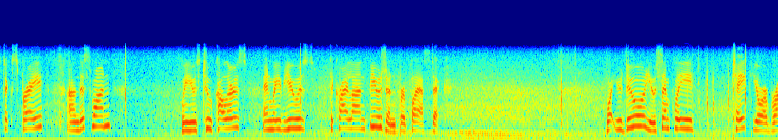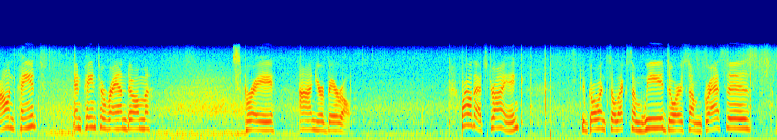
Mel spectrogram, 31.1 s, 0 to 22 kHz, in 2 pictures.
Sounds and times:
Speech: 0.0 - 2.2, 3.6 - 9.0, 12.1 - 13.9, 14.7 - 16.4, 17.0 - 18.6, 20.2 - 22.6, 24.8 - 26.0, 27.2 - 31.1.

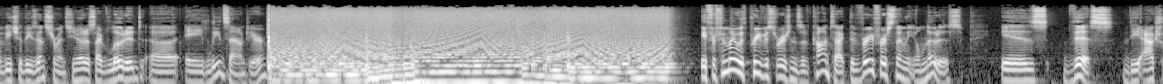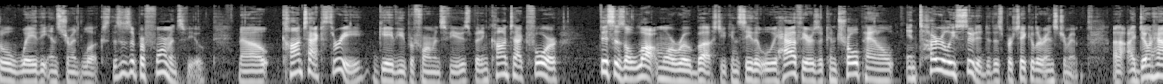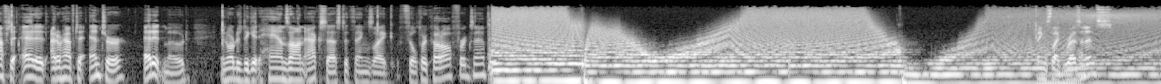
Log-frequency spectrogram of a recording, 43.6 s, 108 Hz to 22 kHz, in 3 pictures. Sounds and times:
Speech: 0.0 - 3.4, 8.8 - 35.2, 42.0 - 43.0
Drum machine: 3.4 - 8.6, 35.2 - 43.5
Sampler: 3.4 - 8.6, 35.2 - 43.5.

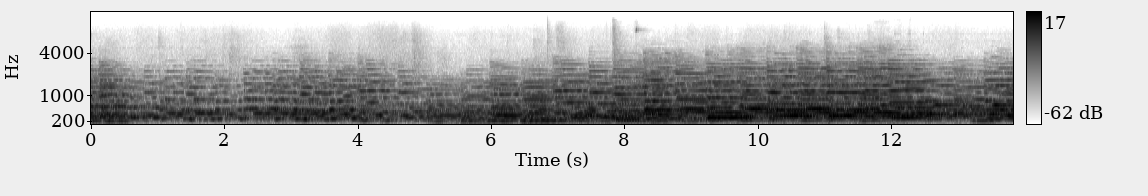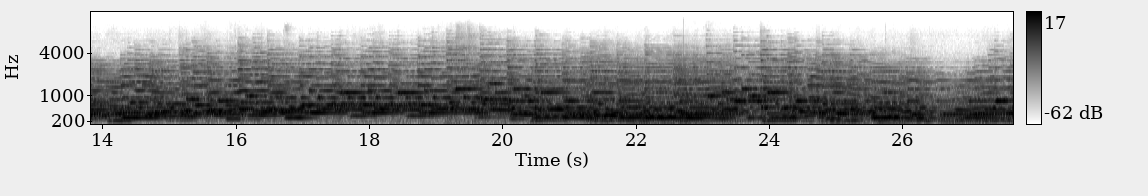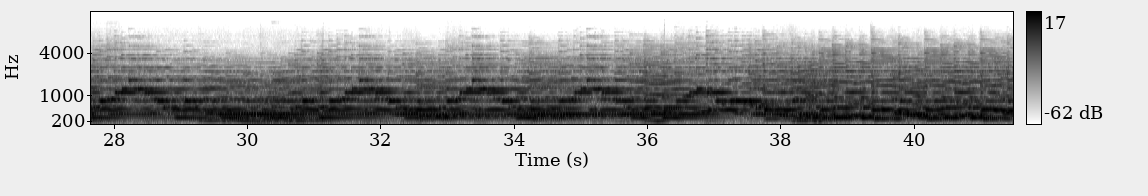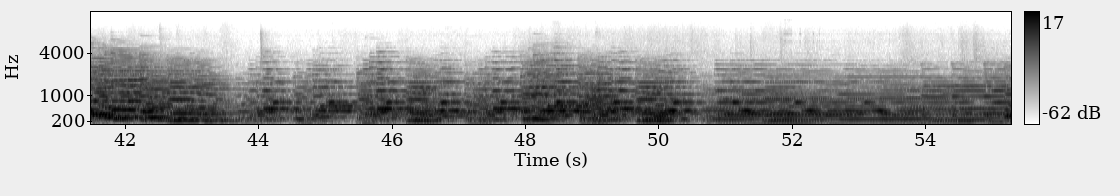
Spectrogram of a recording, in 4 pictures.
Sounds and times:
Music: 0.0 - 55.3.

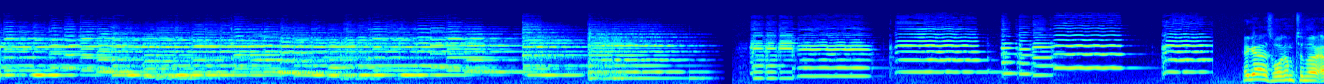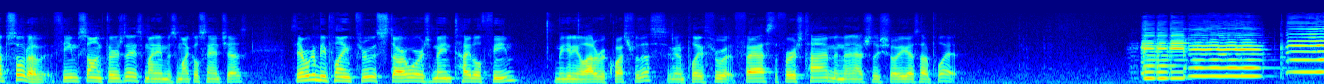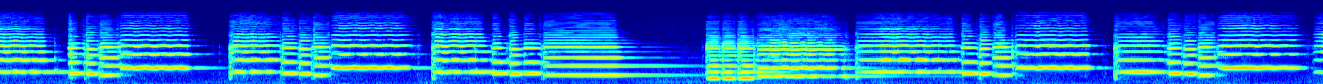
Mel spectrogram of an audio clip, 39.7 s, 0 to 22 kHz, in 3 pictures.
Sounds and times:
Violin, fiddle: 0.0 - 12.2, 24.6 - 39.7.

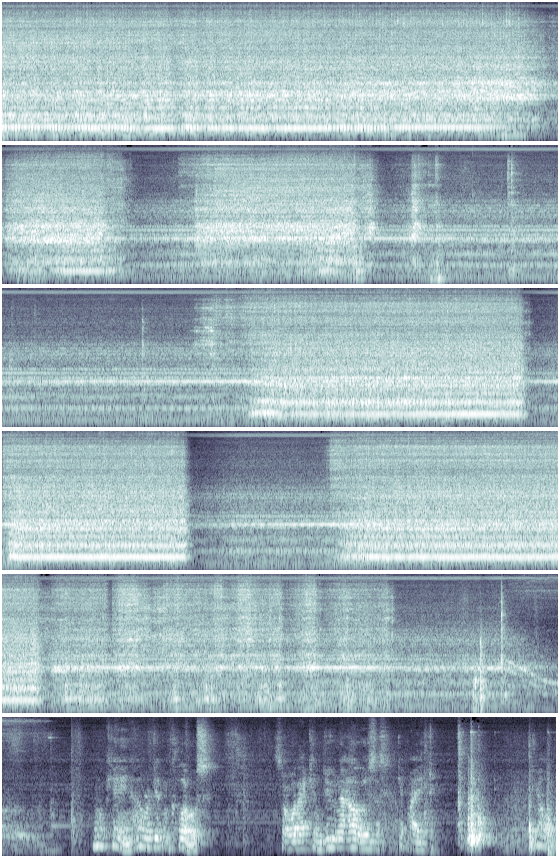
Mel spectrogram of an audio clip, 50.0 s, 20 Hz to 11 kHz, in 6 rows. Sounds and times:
Tools: 19.5 - 20.9, 34.1 - 39.3.

